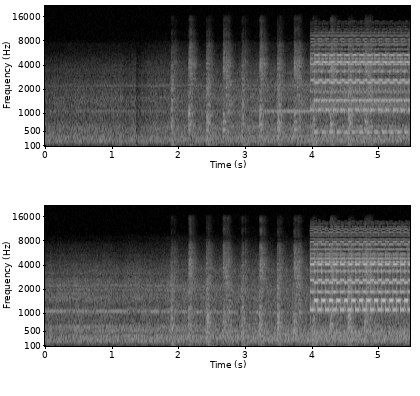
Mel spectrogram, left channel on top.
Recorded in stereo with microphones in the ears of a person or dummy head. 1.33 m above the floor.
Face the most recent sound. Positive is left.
turn(degrees=-45)  # may be behind; listen again after turning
